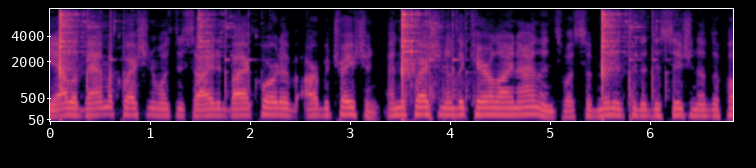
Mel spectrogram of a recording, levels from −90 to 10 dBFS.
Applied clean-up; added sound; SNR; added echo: classical method spectral subtraction.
